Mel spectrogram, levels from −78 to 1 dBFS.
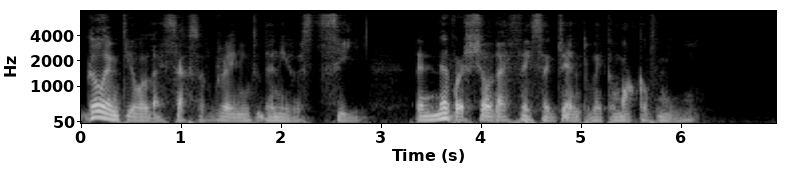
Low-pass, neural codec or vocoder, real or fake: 7.2 kHz; codec, 44.1 kHz, 2.6 kbps, SNAC; fake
